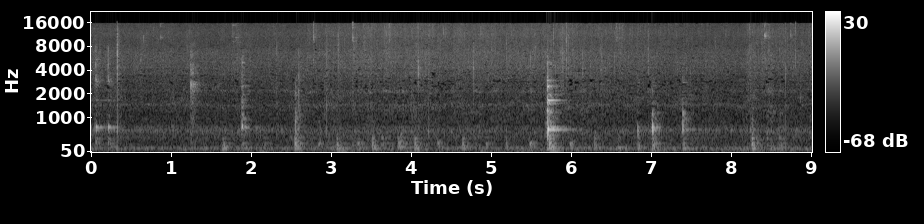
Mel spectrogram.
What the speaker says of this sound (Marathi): इथे तुम्ही बघू शकता कांदा चांगला भाजून झालेला आहे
